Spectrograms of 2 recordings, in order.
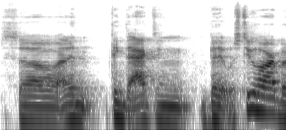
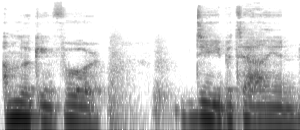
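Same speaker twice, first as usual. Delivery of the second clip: dead-faced exhausted; 2 semitones lower, 4 dB quieter than usual. Retold or imitated. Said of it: "just dead face".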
